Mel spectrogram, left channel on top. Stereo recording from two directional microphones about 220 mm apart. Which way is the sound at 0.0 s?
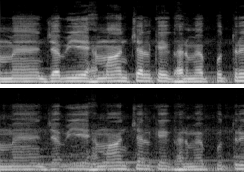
15° left (ahead or behind).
